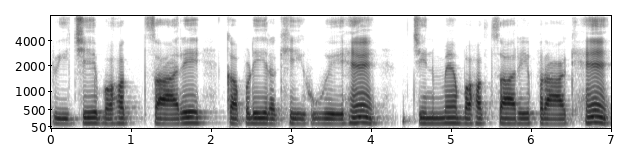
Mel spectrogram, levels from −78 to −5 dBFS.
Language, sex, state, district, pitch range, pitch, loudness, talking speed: Hindi, male, Jharkhand, Deoghar, 130-145 Hz, 135 Hz, -18 LUFS, 110 wpm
